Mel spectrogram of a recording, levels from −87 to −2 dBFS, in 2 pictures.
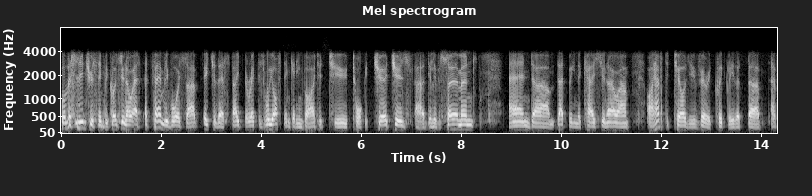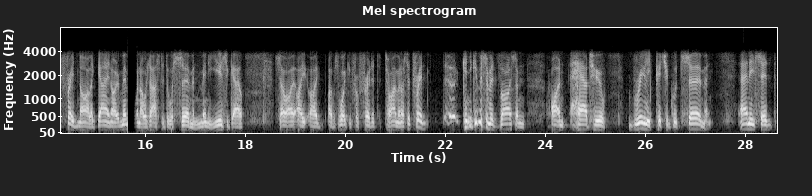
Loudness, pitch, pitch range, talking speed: -16 LUFS, 125 Hz, 110-145 Hz, 205 wpm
